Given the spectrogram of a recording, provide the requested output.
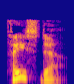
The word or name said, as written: facedown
